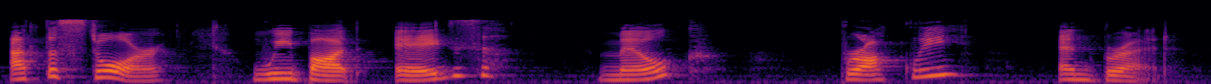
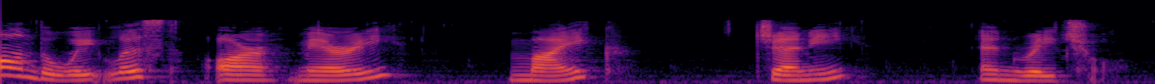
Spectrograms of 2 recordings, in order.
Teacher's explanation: when you're reading a list of three or more things we're going to use rising intonation for everything on our list except the last one so we're going to have rising and then falling intonation for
